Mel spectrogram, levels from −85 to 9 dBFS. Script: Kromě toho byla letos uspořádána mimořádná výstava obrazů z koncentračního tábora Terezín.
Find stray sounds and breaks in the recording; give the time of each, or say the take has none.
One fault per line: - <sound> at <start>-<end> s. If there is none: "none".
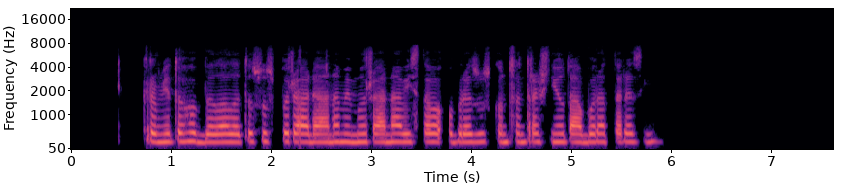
none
